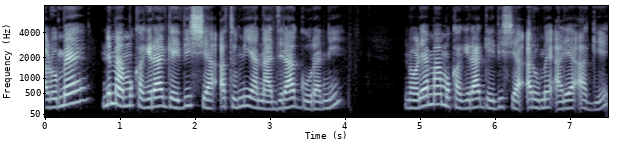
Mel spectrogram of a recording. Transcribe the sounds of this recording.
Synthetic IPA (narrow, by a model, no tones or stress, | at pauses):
aɾomɛ | nemaːmokaɣeɾaɡɛiðiɕjaʔatomianad͡ʑeɾaɡoːɾani | nɔɾeamaːmokaɣeɾaɡɛiðiɕjaʔaɾomɛʔaɾeaʔaɣe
